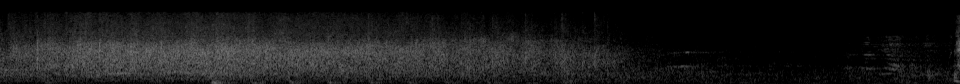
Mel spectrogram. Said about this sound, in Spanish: fuerte el aplauso.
